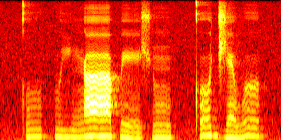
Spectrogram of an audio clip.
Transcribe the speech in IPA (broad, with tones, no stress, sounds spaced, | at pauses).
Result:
kʼ uː˨ kʷ iː˨ ŋ aː˦ p eː˨ ʃ ũ˦ | kʼ o˦ d͡ʒ ɛ˨ w ʊ˦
